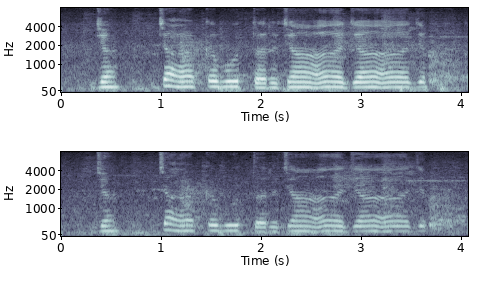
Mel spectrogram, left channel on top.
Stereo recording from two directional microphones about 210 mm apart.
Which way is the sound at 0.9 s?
20° left (ahead or behind).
